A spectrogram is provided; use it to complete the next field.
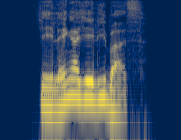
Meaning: genitive singular of Jelängerjelieber
- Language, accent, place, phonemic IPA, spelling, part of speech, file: German, Germany, Berlin, /jeːˈlɛŋɐjeːˈliːbɐs/, Jelängerjeliebers, noun, De-Jelängerjeliebers.ogg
